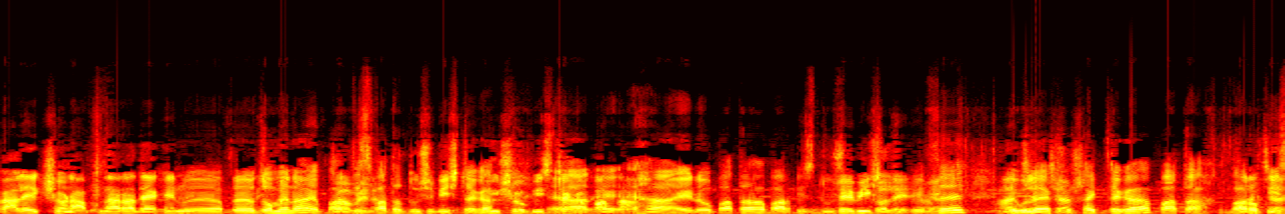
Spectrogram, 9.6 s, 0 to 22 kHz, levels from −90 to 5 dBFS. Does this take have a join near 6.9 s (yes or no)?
yes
